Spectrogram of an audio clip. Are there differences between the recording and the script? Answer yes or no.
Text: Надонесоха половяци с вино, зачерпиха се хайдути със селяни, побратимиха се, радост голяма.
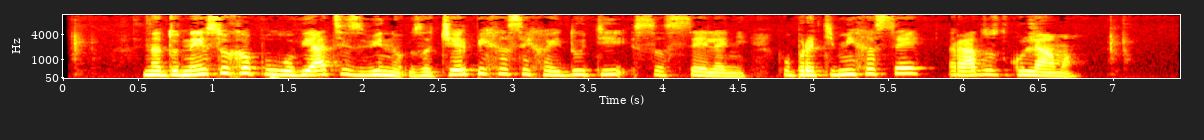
no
